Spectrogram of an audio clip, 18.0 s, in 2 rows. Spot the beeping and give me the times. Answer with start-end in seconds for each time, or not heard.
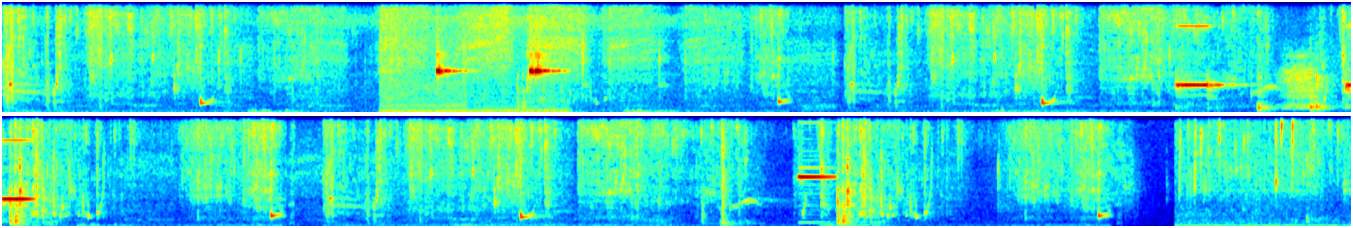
2.5-3.8, 7.8-9.2, 13.7-14.6.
